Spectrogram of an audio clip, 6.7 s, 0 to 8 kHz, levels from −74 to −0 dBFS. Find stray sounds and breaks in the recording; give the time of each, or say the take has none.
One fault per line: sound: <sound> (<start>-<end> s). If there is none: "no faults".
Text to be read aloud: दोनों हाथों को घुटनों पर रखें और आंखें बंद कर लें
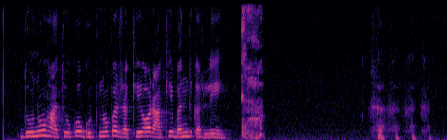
sound: cough (3.6-4.0 s)
sound: laugh (5.4-6.5 s)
